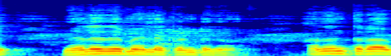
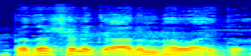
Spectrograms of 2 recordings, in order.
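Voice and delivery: usual speaking voice

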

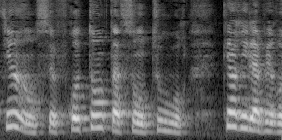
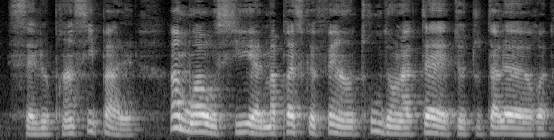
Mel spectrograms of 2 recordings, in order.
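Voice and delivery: lower, gentle consoling servant voice; compassionate butler; 5 semitones lower than usual. A narrator's reading. Butler consoling the girl on the stairs, gentle and low. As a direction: comfort the upset child kindly. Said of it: "d'un ton compatissant".

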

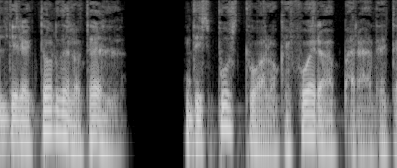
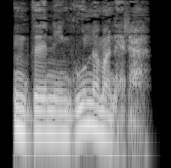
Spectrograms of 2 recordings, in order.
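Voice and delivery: firm refusal, higher and louder; refusing; 6 semitones higher, 4 dB louder than usual. A narrator's reading. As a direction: brush the porter off hard. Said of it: "se negó Steven". (negándose en voz alta y firme)

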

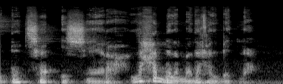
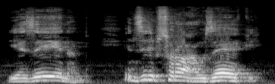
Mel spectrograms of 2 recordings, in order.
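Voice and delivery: mother calling upstairs, much higher and louder; 11 semitones higher, 8 dB louder than usual. Acted. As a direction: call her daughter down from below. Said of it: "وهي بتنده عليا". (نداء عالي من الأم)

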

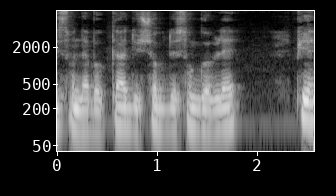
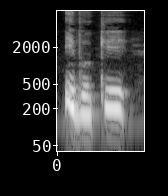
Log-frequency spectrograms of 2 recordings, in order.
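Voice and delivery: much higher and louder disbelief; astonished cry; 10 semitones higher, 6 dB louder than usual. A narrator's reading. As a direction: still reeling at the news. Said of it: "cria la comtesse en bondissant". (stupéfaction criée)

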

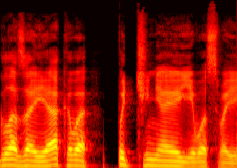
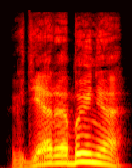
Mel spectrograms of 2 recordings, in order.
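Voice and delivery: through gritted teeth; 5 semitones higher, 5 dB louder, slower than usual. Acted. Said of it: "Слова смешались у Тремира со скрипом зубов".

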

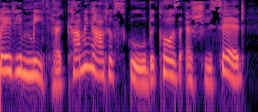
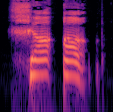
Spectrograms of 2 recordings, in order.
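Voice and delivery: goon voice; 3 semitones higher than usual. A narrator's reading. Goon tells Awful.

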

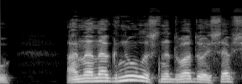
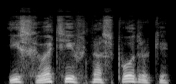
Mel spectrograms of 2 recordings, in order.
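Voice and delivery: plain reading voice

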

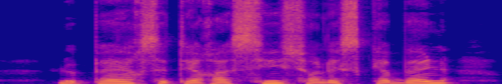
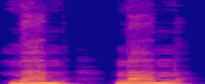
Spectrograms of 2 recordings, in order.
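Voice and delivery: calling softly; 6 dB louder than usual. Acted. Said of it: "J'appelai doucement ma mère".

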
